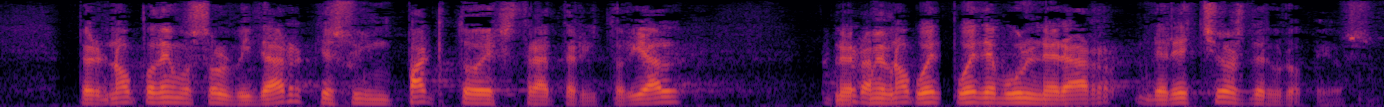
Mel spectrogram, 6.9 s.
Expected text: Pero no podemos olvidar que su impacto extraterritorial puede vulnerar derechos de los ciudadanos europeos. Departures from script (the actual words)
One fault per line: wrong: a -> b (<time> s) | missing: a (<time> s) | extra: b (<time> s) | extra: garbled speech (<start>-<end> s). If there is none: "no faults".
extra: garbled speech (4.1-4.7 s)
missing: los ciudadanos (6.3 s)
